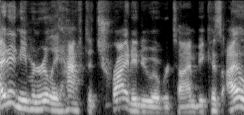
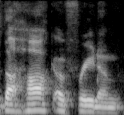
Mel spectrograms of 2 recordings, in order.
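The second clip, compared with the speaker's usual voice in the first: slow, lower, mock grand title; quoting Dong; 5 semitones lower, 4 dB quieter than usual. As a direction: announce it like a solemn title. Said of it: "Dong says".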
